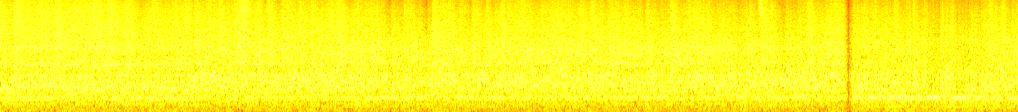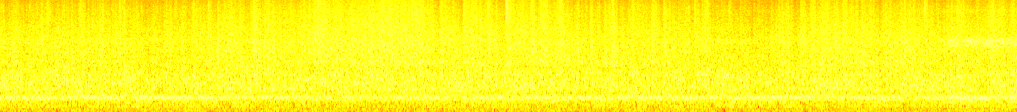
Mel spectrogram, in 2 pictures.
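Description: Golf balls roll and clatter against each other.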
